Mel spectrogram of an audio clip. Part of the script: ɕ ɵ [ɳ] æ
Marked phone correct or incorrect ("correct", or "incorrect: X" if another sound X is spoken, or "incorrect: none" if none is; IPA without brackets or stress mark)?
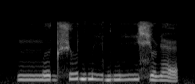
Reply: correct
